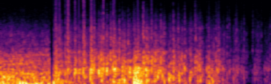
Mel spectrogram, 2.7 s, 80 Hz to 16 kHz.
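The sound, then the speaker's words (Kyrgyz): Rapid gunfire rattles during an anti-terror training exercise, a dense, continuous stream of many loud, crackling shots with no break or voices. “Негизи ушундай атышуулар коштолгон интенировка менен кошо ошол СКР антитеррор 2018 машыгууларынын алкагында Балыкчы шаарында,”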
